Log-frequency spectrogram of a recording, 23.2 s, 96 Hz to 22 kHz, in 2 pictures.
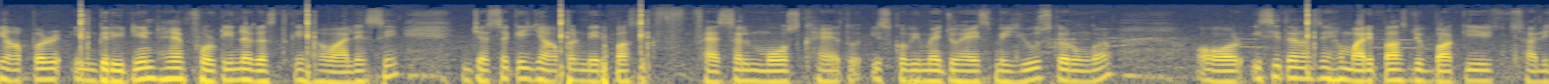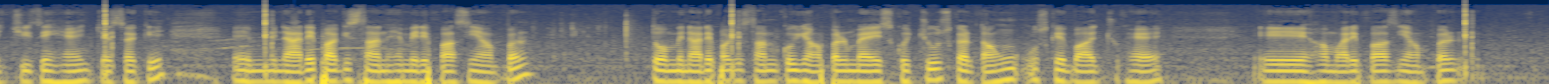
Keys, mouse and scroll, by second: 1.8 ctrl+u, 2.3-7.8 drag, 7.8 Page_Up, 9.5-11.4 alt+drag, 11.4 shift+Page_Up, 12.5-15.9 drag, 15.9 z, 16.3 Delete, 17.0-21.9 drag, 18.1 click, 22.3-23.2 drag.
